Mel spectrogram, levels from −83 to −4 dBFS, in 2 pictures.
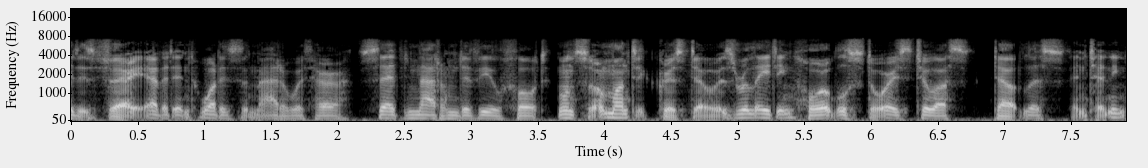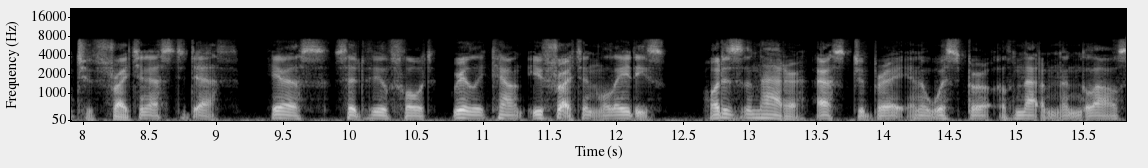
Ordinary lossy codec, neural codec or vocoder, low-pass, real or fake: AAC, 48 kbps; autoencoder, 22.05 kHz, a latent of 192 numbers a frame, VITS, trained on many speakers; 7.2 kHz; fake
